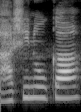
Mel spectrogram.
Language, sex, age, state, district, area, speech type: Bengali, female, 18-30, West Bengal, Alipurduar, rural, spontaneous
